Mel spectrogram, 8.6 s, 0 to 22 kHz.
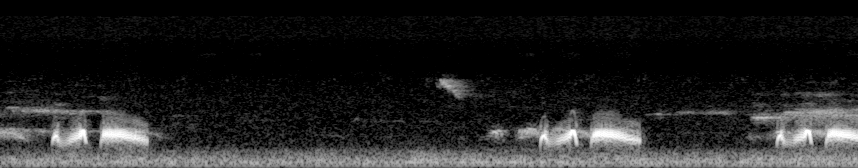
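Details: Wild spotted dove whose voice is sought for luring, noted for occasional stutters and kuk 1-2; three cooing phrases roughly every 3.5 seconds, each a short doubled note then a sustained mellow coo.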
